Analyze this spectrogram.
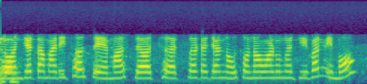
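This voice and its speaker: High pitch from a woman, her intonation fairly even. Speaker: bank loan officer. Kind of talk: call-centre sales call. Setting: phone line.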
